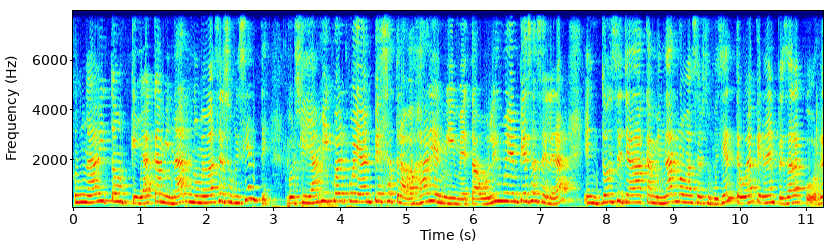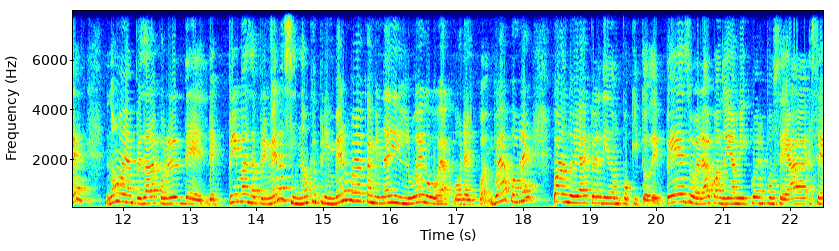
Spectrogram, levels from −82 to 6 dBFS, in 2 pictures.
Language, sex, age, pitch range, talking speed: Spanish, female, 40-59, 230-315 Hz, 220 wpm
